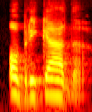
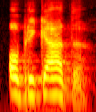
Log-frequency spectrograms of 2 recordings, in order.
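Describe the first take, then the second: Both takes have the same delivery.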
